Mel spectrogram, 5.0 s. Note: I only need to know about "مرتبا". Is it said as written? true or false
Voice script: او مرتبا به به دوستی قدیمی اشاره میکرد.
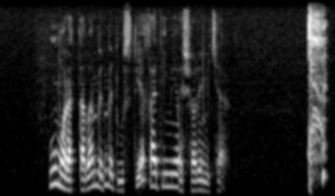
true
